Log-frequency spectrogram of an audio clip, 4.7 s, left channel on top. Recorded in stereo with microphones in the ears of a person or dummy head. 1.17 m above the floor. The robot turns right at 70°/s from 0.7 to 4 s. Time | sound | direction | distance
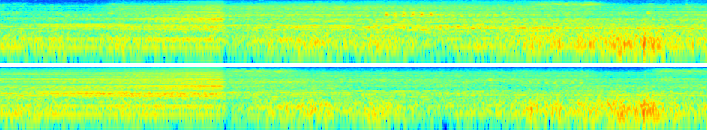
0.0 | a motorcycle | 65° right | ?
